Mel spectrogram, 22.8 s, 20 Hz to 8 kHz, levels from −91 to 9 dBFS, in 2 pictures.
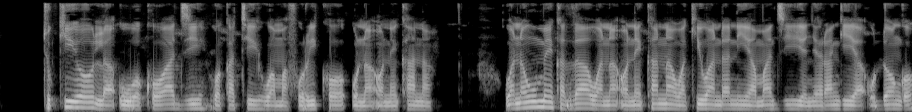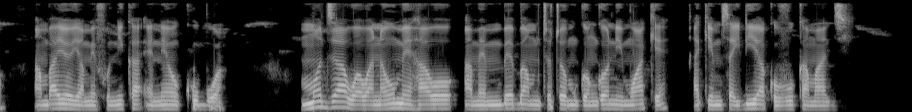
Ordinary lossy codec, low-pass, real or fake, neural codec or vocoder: MP3, 64 kbps; 7.2 kHz; real; none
